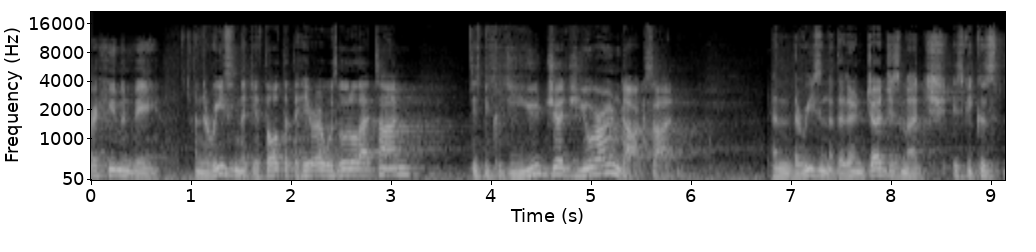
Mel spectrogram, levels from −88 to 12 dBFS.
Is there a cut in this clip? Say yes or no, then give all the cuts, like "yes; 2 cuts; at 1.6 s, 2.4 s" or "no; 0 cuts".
yes; 2 cuts; at 2.4 s, 6.8 s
